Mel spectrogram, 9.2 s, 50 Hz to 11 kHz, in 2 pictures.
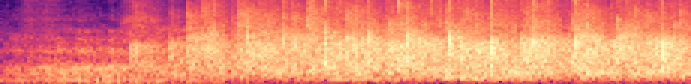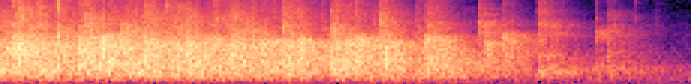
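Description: Conference audience applauding after a technical talk at Mendix World 2016, a dense, steady wash of many clapping hands that swells in, holds for several seconds and thins toward the end.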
